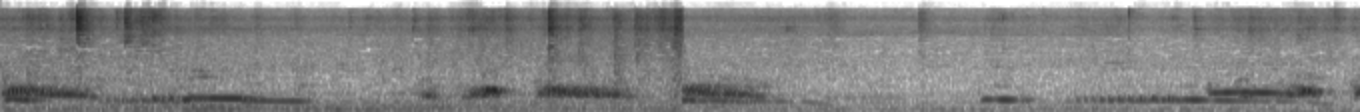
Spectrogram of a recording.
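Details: Two Bangkok zebra dove males exchange calls. Short, bubbling coos in irregular bursts alternate with downward-sliding notes, plus a few faint clicks in the background.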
